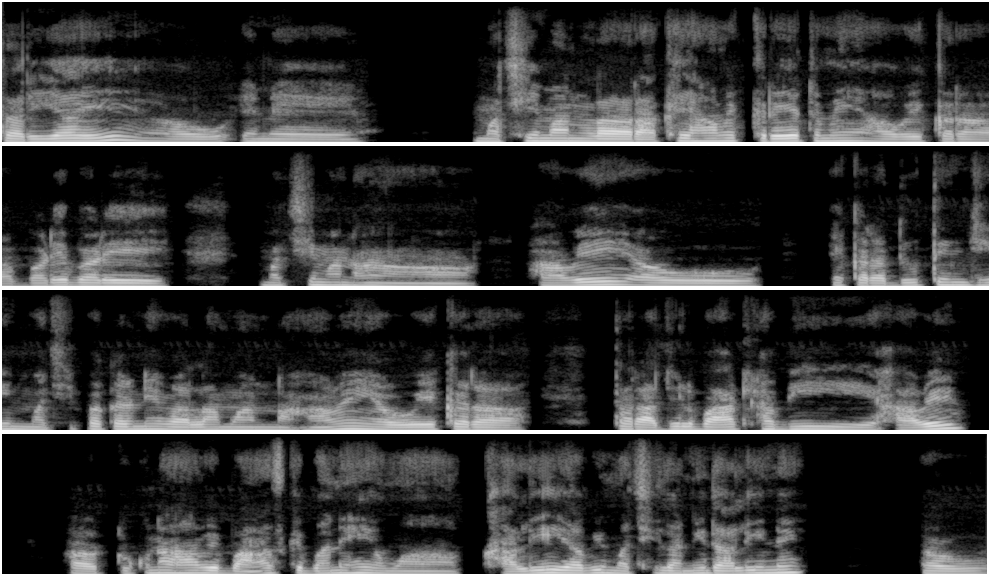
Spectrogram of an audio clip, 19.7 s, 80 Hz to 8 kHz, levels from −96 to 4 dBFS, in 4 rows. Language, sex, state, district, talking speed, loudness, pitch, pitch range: Chhattisgarhi, male, Chhattisgarh, Jashpur, 155 wpm, -20 LUFS, 145 Hz, 135-155 Hz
